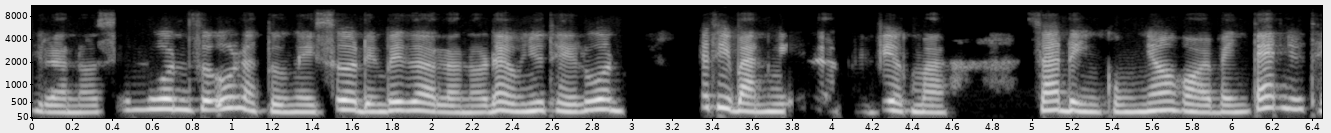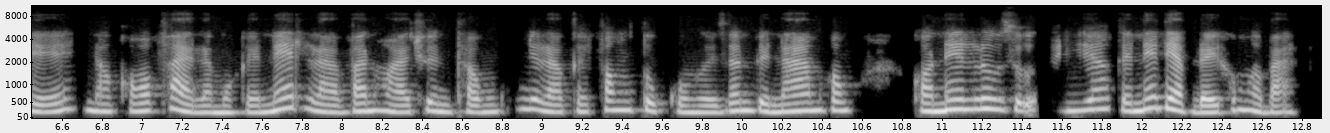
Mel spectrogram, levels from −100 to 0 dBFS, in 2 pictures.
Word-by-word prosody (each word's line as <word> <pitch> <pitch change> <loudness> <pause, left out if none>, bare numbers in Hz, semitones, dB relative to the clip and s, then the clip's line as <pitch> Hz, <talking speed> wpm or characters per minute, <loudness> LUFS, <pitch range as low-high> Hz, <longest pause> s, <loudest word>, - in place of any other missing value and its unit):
thì 230 - -5
là 205 -1 -2
nó 195 0 -4
sẽ 220 +6 -14
luôn 285 0 +4
giữ 275 +3 +2
là 300 -5 0
từ 215 -2 0
ngày 205 0 -1
xưa 275 -1 +5
đến 220 -3 +1
bây 250 +2 +4
giờ 245 -2 +2
là 200 -2 -2
nó 195 0 -2
đều 240 0 +2
như 235 +2 +3
thế 235 -3 -1
luôn. 275 +2 +3 0.4
Thế - - -2
thì 330 - +4
bạn 225 -4 +2
nghĩ 220 - -1
là - - -10
cái 205 - -29
việc 235 - -4
mà 200 -2 -1 0.5
gia 260 0 +4
đình 230 -4 +3
cùng 210 0 -1
nhau 250 +4 +3
gói 220 -4 0
bánh 205 +1 -2
tét 315 +7 +2
như 300 -2 -2
thế, 225 +2 -2
nó 230 -3 -1
có 230 +2 -2
phải 225 - +1
là 195 - -2
một 195 0 +1
cái 195 - -3
nét 300 +9 0
là 220 -7 -1
văn 230 +4 +1
hóa 220 -5 0
truyền 215 -1 -1
thống 205 -1 -2
cũng 295 - -9
như 290 - 0
là 210 -3 0
cái 210 +1 -7
phong 260 -1 -1
tục 245 -4 -2
của 200 - -3
người 195 0 0
dân 240 +4 0
Việt 235 - +1
Nam 235 +4 +2
không? 255 -1 -2 0.3
Có 230 - +1
nên 275 +5 +5
lưu 295 0 +2
giữ 250 -4 -2
cái, 240 +3 -1
a, - - -3
cái 240 - -1
nét 295 +6 +3
đẹp 290 -7 +4
đấy 195 -1 +3
không 270 +6 -3
hả 230 - +1
bạn? 195 0 -4
235 Hz, 340 wpm, -20 LUFS, 210-260 Hz, 0.5 s, xưa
